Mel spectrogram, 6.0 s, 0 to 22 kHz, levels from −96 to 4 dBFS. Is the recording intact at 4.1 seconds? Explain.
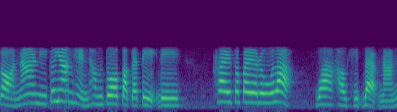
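Yes, the audio is intact at 4.1 seconds, with no fault present at that moment.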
